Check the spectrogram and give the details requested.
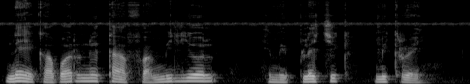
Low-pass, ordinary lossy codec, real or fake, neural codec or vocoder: none; none; real; none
